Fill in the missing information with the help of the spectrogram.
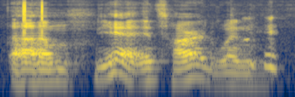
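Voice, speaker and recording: A man's voice: on the low side, sing-song, slow, breathy edge, soft background music. A man hosting a casual live chat, recorded on a crackly webcam microphone. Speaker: host of a fan podcast livestream. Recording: distorted, crackly webcam mic.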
